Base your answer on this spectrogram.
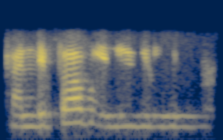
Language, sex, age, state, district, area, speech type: Tamil, female, 45-60, Tamil Nadu, Sivaganga, rural, conversation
